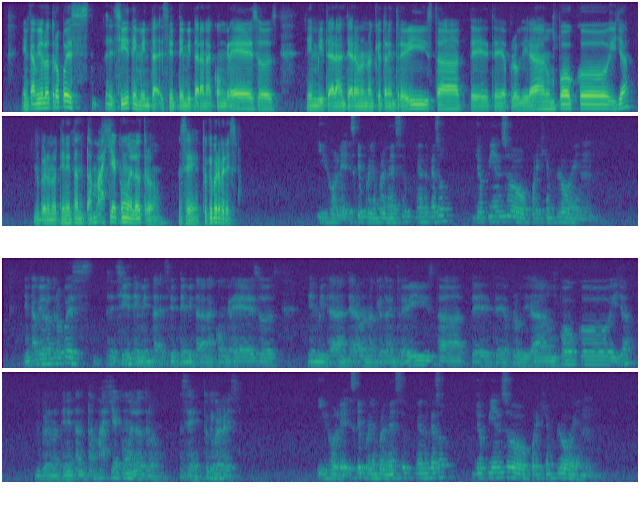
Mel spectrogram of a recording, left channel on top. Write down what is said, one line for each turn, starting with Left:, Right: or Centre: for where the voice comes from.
Left: En cambio, el otro, pues eh, sí, te invita- sí, te invitarán a congresos, te invitarán, te harán una que otra entrevista, te, te aplaudirán un poco y ya. Pero no tiene tanta magia como el otro. No sé, ¿tú qué prefieres?
Right: Híjole, es que por ejemplo, en ese, en ese caso, yo pienso, por ejemplo, en,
